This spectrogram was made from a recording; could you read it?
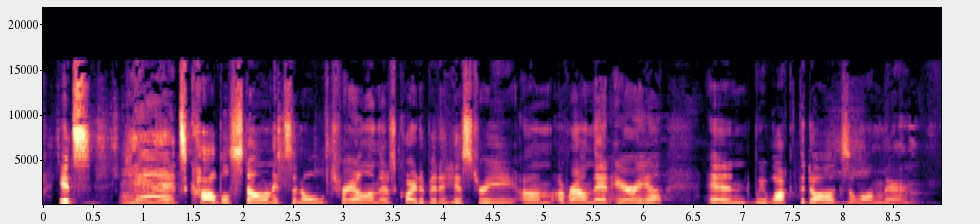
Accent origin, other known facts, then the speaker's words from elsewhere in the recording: Marysville, Michigan, United States; now in Australia; I'm actually from Marysville, Michigan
